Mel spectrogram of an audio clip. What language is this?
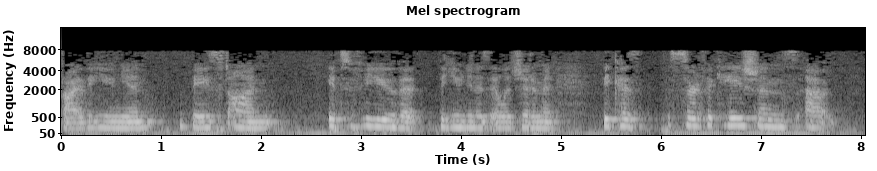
English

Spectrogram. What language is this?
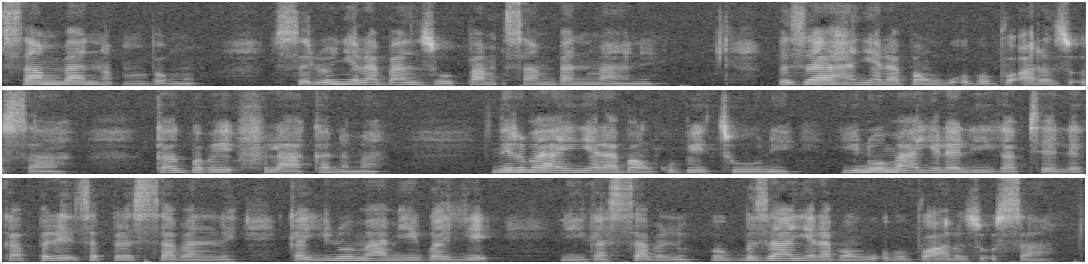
Dagbani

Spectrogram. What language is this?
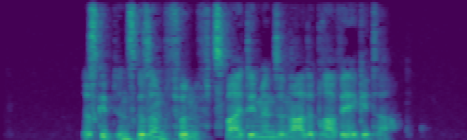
German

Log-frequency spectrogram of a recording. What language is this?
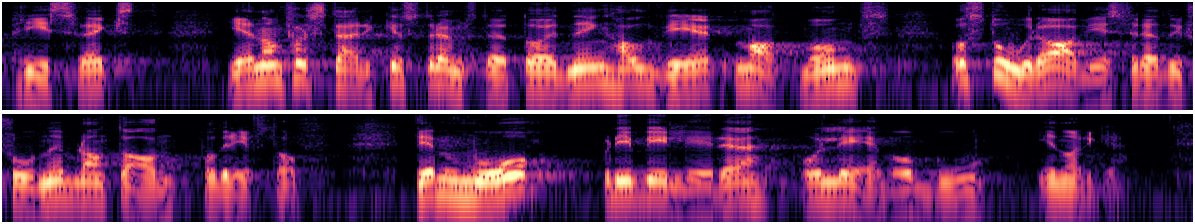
Norwegian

